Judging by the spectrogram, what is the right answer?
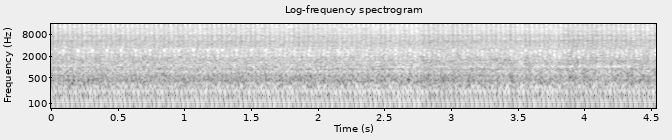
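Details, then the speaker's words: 2007 Kubota RTV900 diesel UTV suspected of overheating, coolant heard boiling, temp light not working; steady idle with an even rushing whoosh from the radiator fan, which turns on and works normally. "So, fan is working. All right. So, the radiator fan right down here is turning on."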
